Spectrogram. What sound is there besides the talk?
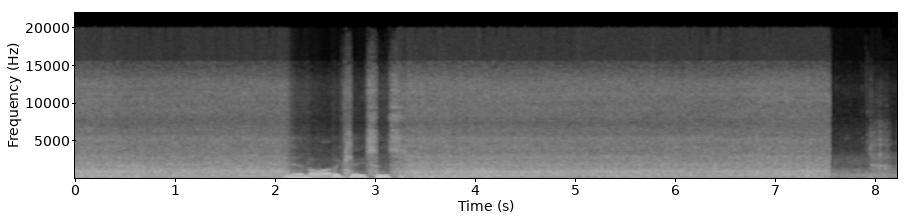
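waterfall in Glacier National Park, Montana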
